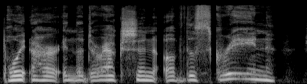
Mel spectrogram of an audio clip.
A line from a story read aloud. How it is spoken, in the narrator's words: she croaked like a dying Don Corleone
